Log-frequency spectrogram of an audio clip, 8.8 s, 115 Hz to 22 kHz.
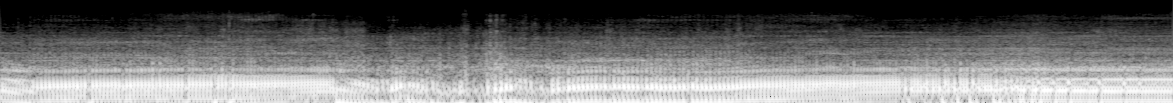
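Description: SSR 140cc pit bike's single-cylinder four-stroke engine running under way. The revs drop about three seconds in, pick up again, then hold steady.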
